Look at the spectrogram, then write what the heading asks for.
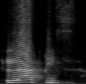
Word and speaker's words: lápiz: de atrás hacia adelante un ejemplo es lápiz yo divido lápiz en sílabas y dice la pis Entonces cuál es su sílaba tónica de lápiz lápiz es la por y me dice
